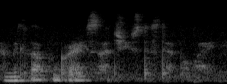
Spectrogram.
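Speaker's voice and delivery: soft, hushed, breathless whisper.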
